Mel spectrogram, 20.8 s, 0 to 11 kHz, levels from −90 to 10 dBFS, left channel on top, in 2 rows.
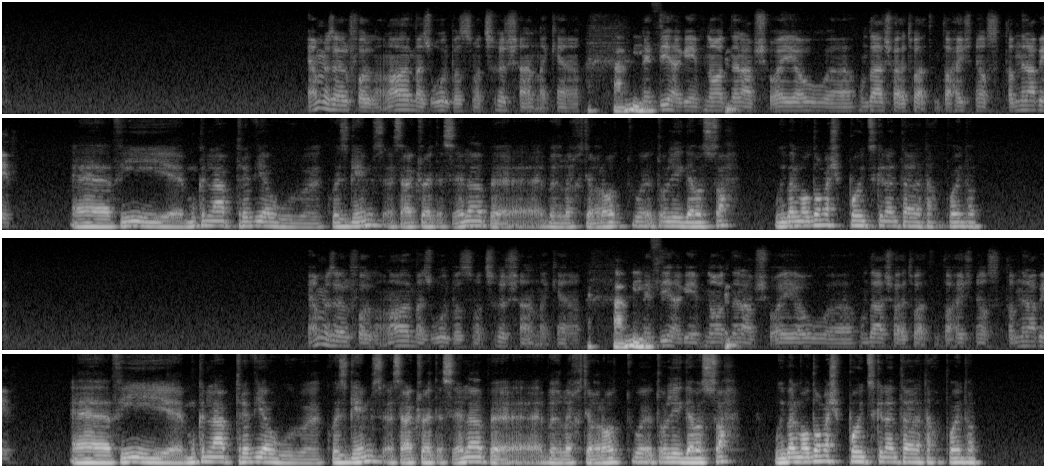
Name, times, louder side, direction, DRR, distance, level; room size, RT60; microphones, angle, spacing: voice 1, 3.0-10.5, left 4 dB, 45° left, 0.5 m, -37 dB
voice 2, 6.1-6.5 7.2-7.3 11.1-17.8 18.1-20.2, right 7 dB, 65° right, 0.3 m, -22 dB
3.0 x 2.3 x 3.2 m
head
